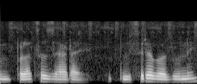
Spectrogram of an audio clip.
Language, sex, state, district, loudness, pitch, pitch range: Marathi, male, Maharashtra, Sindhudurg, -16 LUFS, 120 Hz, 120-130 Hz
